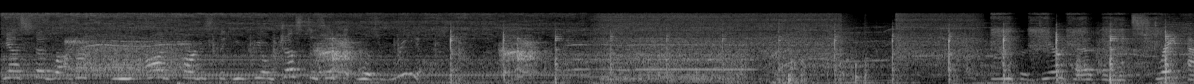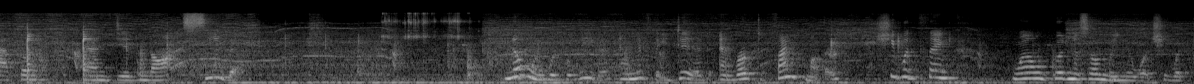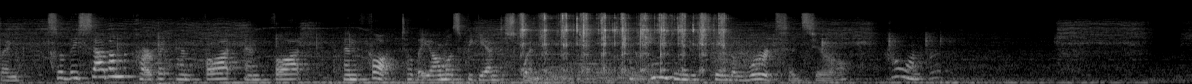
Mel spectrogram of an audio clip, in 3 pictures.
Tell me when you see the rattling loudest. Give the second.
30 s.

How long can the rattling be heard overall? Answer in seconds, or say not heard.
5 s.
